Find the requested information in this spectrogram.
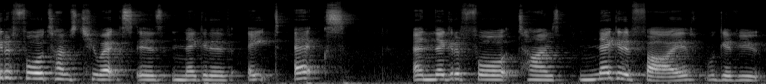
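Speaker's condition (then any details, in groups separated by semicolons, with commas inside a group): No condition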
